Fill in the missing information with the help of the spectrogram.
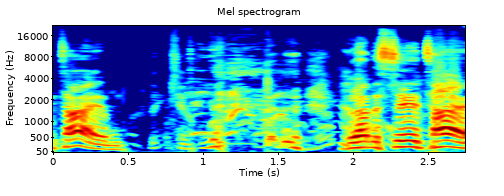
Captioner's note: laughing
